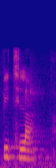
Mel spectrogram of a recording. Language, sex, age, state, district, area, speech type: Hindi, male, 18-30, Bihar, Samastipur, rural, read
